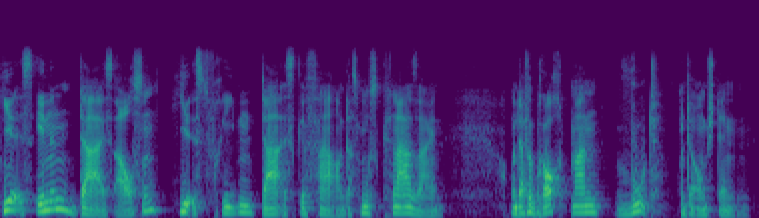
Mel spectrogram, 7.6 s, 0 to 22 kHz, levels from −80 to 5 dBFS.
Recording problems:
high frequencies cut off; noticeable; nothing above 8 kHz
uneven, jittery; slightly; from 0.5 to 6.5 s

